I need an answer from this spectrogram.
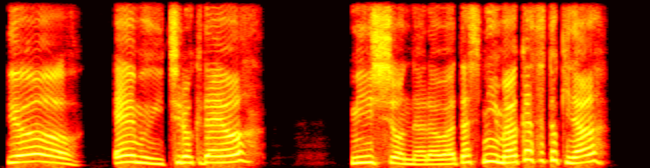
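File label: GAIN Japanese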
